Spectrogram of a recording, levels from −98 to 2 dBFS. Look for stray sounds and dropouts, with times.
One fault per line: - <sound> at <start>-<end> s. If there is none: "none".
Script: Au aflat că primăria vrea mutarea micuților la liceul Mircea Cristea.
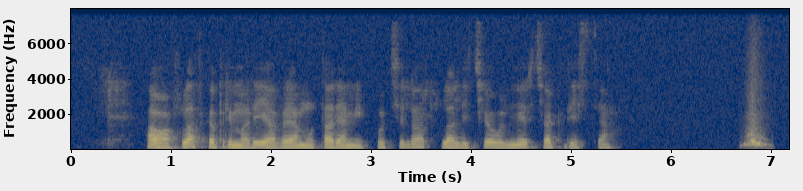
- whoosh at 6.7-7.0 s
